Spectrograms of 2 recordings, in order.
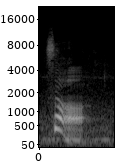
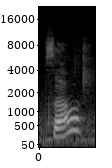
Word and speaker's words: Tsar: Labour, on Saturday, it was announced, have hired a whistleblowing Tsar. Is that pronounced right? Tsar? Tsar? – I think that's about right, I think.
